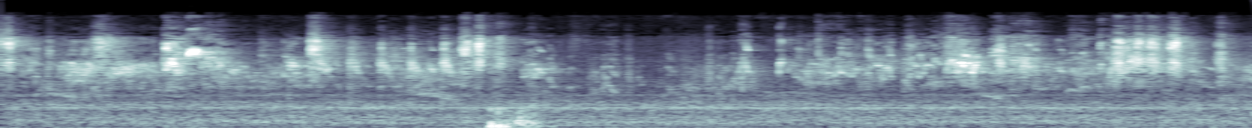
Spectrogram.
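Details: Pet budgies twitter and squawk in a lively high chatter. A dull low thump sounds partway through over a faint steady hum.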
